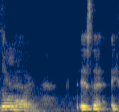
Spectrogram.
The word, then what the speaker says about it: Illinois: is silent. Mom. Illinois. It's Illinois. It's Illinois.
